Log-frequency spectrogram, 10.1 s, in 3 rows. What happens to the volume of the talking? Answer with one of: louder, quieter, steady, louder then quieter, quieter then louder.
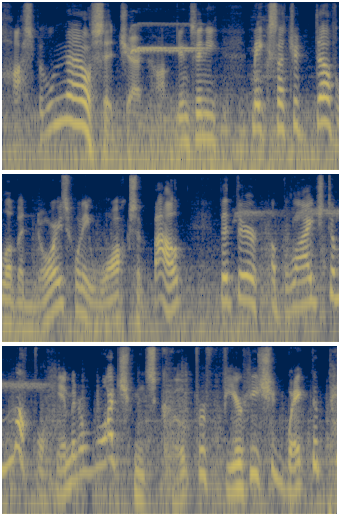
steady.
